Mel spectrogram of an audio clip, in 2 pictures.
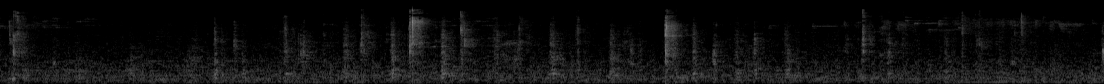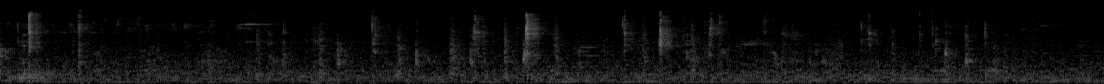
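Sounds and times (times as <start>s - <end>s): person chewing: 1.9s - 10.4s, 11.0s - 21.0s
wet mouth clicks and smacks: 3.4s - 7.6s, 14.7s - 19.0s.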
